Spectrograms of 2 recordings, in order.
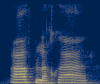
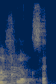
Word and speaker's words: aflojar: aflo- aflojar. Aflojar, sí, no afloxar, aflojar.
